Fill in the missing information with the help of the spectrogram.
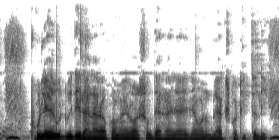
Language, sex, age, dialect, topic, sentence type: Bengali, male, 25-30, Jharkhandi, agriculture, statement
